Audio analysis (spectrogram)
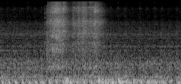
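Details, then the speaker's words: Honda Supremo 150 after replacing worn valve guide and damaged valve, idle being lowered: low soft even idle with brief hiss, no ticking or clatter; idling correctly. "Ayun tahimik na siguro naman matua na mayari nito babaan mo ng Menor toyo pa baba"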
